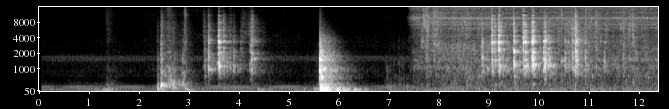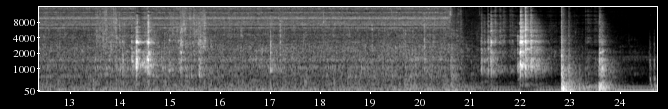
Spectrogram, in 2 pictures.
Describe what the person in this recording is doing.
I open the drawer, take out the cutlery then i close the drawer, I open the tap and i start doing the dishes.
